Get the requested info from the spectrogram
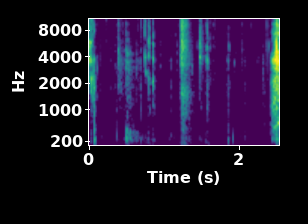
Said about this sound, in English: What if you change the door opener noise to every time you open the door? It's like me chewing.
